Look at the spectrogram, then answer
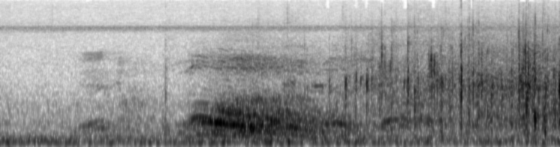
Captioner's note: applause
